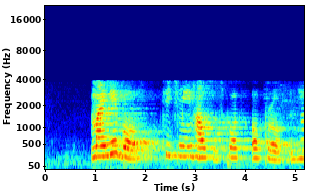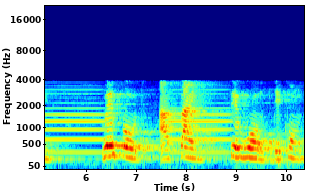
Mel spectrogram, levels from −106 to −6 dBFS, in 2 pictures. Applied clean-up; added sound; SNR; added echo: none; Wind instrument, woodwind instrument; 15 dB; reverberation time 1.5 s.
